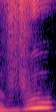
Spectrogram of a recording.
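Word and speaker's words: vous: uh us but like the true us uh Vu which is you if you are being either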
